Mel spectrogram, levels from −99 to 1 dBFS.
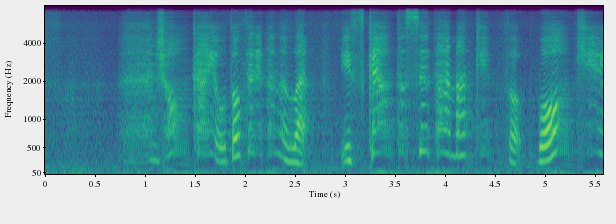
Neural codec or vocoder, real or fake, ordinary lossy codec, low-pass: codec, 16 kHz, 0.2 kbps, FocalCodec; fake; none; 7.2 kHz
